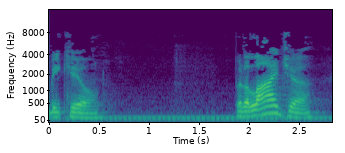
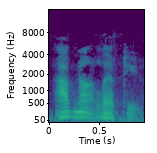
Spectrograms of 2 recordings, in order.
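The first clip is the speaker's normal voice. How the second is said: much softer, low and tender reassurance; God's gentle voice; 5 semitones lower, 6 dB quieter than usual. Retold or imitated. God speaking softly to a struggling believer. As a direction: hush them and comfort them. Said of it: "he says".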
